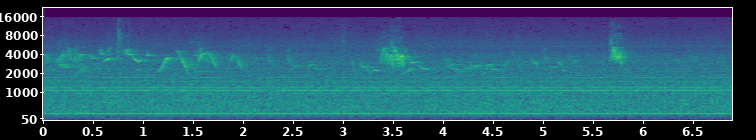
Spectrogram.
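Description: Small songbirds chirping and singing: a run of quick, rising and falling chirps in the first couple of seconds, then louder bursts about halfway and near the end. A steady faint hum runs underneath.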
